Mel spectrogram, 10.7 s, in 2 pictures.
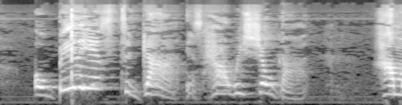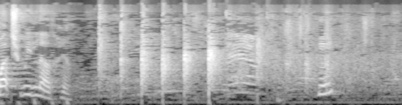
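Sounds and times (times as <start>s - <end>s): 
speech: 1.7s - 4.2s, 5.0s - 6.4s, 9.6s - 9.9s
audience hand claps: 6.6s - 10.7s.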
